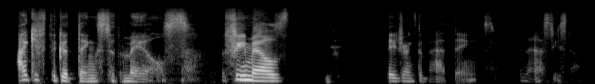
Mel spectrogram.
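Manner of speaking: secretive, conspiratorial, confiding tone. Voicing a man leaning in after pouring a shot: secretive, conspiratorial. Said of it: "kinda like he's trying to be secret".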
